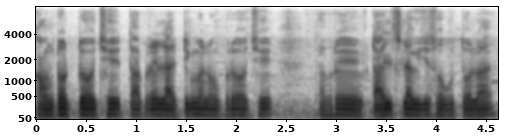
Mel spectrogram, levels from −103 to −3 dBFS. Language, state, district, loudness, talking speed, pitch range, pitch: Sambalpuri, Odisha, Sambalpur, -18 LUFS, 180 wpm, 100-110 Hz, 105 Hz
